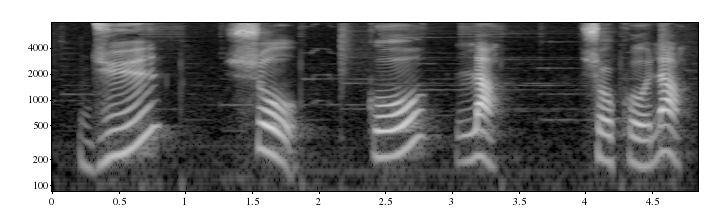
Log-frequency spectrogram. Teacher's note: en français chocolat on ne prononce pas le T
